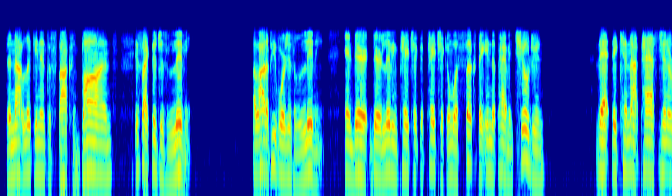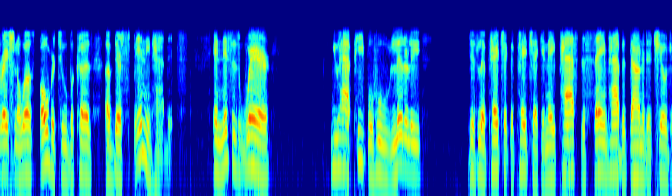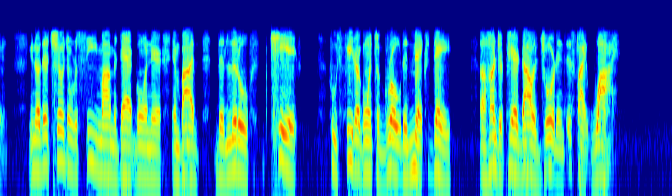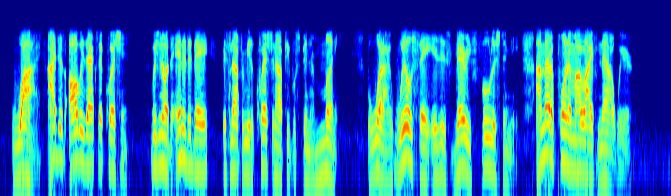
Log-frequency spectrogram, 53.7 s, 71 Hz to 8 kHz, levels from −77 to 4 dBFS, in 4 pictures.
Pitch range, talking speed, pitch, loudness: 120-150 Hz, 170 wpm, 135 Hz, -23 LUFS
